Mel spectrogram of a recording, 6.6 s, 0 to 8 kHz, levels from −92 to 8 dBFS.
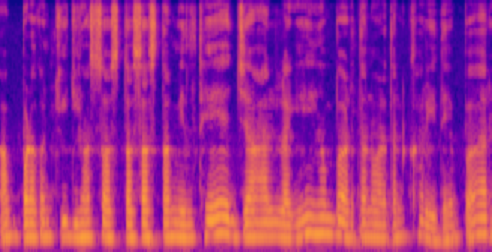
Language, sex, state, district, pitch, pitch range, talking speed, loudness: Chhattisgarhi, male, Chhattisgarh, Rajnandgaon, 125 Hz, 120-130 Hz, 135 wpm, -21 LUFS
